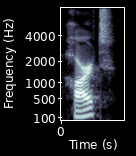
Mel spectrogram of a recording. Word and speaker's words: heart: we should say is e-a-r-t in this case makes the art sound yeah that is the short a sound plus r plus t right okay so what rhymes with that heart fart okay so heart and fart rhyme so what you have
